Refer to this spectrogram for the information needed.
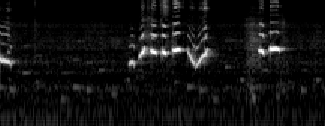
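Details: Whistling cockatiel, trained to sing and talk, gives a short cluster of clear notes with a dipping V-shaped slur, then a brief level whistle after a pause.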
